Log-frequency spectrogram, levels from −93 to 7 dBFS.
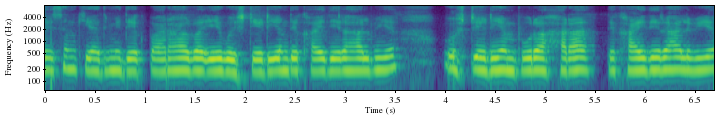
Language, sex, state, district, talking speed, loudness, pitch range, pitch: Bhojpuri, female, Uttar Pradesh, Deoria, 190 wpm, -15 LUFS, 185-195 Hz, 190 Hz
